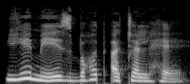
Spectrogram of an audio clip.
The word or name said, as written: अचल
